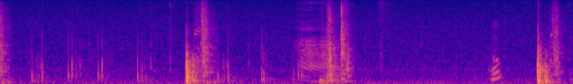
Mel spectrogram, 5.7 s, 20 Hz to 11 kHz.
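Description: Blocky thuds and clacks of doors opening and closing in Minecraft 1.14.3, several sharp knocks spread out among lighter taps and footstep-like ticks.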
